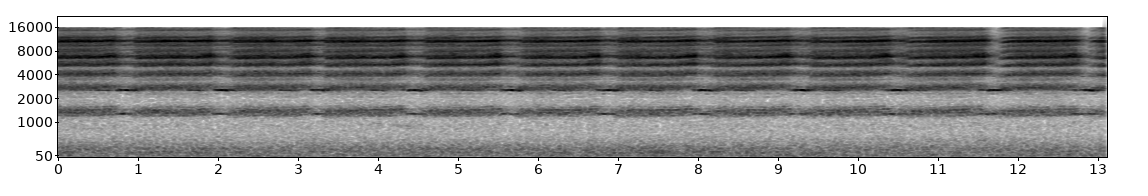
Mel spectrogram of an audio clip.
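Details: Continuous cicada drone, piercing and buzzy with several ringing high bands, rhythmically dipping roughly every 1.2 seconds throughout, with no other animals or noises standing out.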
